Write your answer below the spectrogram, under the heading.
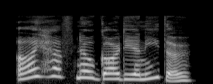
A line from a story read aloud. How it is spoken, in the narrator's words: Branlett said uncertainly, his voice nearly as high-pitched as Catalin's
